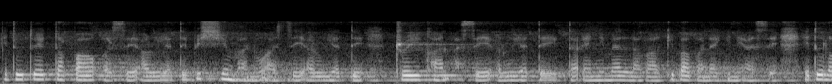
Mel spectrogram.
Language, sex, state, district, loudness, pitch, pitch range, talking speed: Nagamese, female, Nagaland, Dimapur, -18 LUFS, 190 Hz, 185-210 Hz, 160 wpm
